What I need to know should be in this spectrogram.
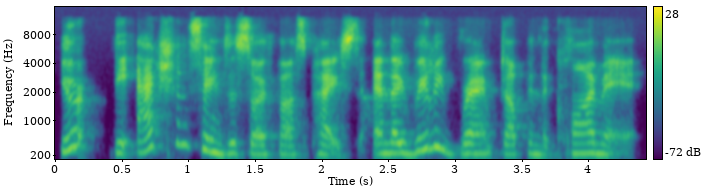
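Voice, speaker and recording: A woman's voice: fairly high pitch, expressive, moderate pace. A woman hosting a conversational book interview, effusive and emphatic in her delivery. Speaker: podcast host interviewing an author.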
